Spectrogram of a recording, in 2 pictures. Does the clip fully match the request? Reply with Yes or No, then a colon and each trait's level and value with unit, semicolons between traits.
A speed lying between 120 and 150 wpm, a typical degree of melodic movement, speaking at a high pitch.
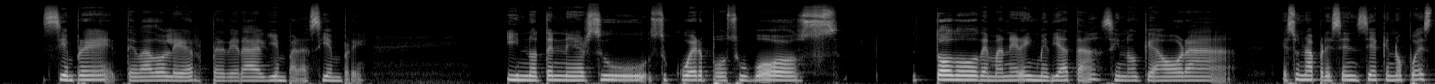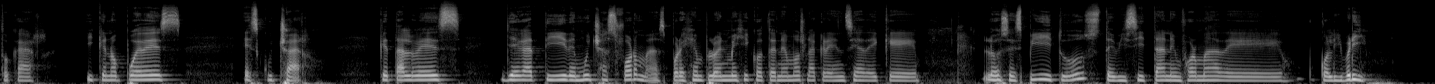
No: average, 130 wpm; narrow, 2.0 semitones; high, 195 Hz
